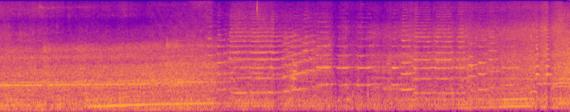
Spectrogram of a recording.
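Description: Vintage car engine running as the car pulls away, its pitch rising slowly. After about three seconds come a run of sustained horn-like tones that step from pitch to pitch.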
